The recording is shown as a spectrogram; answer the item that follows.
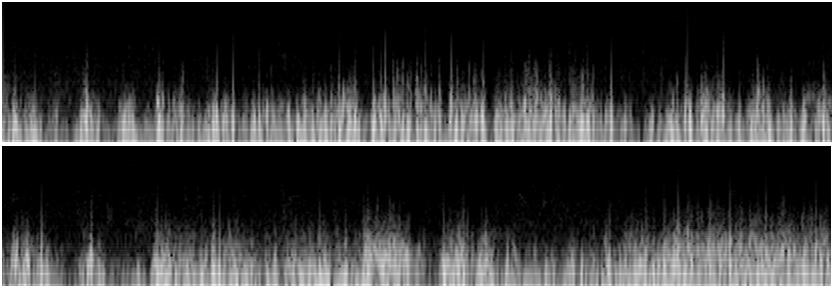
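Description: Wind buffeting the microphone: a loud, uneven low rumble with scattered clicks.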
